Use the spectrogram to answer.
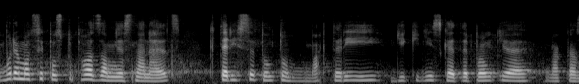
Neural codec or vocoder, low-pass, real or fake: codec, 24 kHz, 0.9 kbps, WavTokenizer, small release; 10.8 kHz; fake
